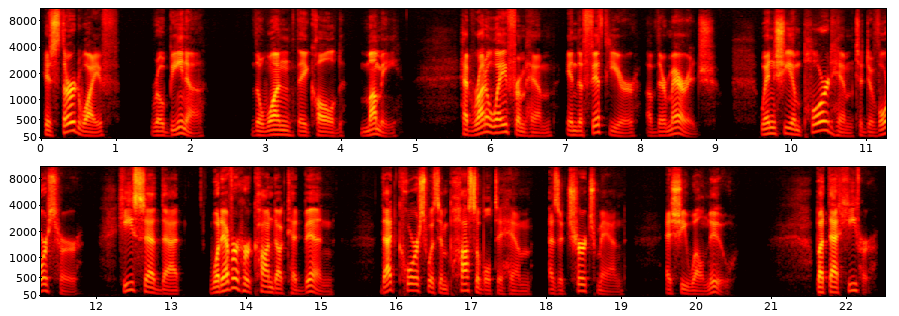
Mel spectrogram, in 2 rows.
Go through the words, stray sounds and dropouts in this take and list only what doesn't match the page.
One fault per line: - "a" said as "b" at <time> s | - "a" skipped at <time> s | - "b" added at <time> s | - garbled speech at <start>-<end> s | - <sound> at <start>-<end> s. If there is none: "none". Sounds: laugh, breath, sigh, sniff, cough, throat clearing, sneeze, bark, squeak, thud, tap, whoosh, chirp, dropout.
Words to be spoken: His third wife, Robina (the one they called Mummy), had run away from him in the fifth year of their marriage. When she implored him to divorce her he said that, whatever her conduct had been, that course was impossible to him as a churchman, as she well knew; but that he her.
none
